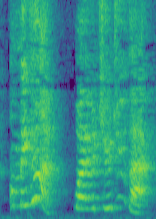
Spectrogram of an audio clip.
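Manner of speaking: high, loud, fast shocked cry; girl to her crush after the kiss, a loud shocked outcry. Retold or imitated. Girl recoils from unasked kiss.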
